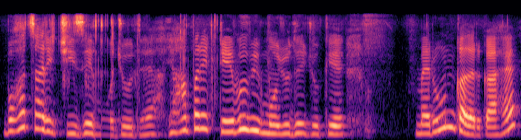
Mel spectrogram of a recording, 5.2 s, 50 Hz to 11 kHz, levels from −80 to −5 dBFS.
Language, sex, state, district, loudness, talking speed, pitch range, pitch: Hindi, female, Bihar, Patna, -18 LUFS, 220 wpm, 200-285 Hz, 220 Hz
